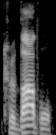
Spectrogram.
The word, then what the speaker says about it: Krabappel: Well, I always thought it was Krabappel. – No, well, I mean, that's how you pronounce it, Krabappel.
